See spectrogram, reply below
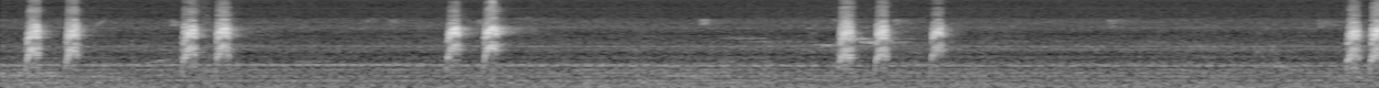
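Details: Sooty-headed bulbul in energetic fighter style, used as a lure to make birds sing aggressively: clipped, bright chirps in doubled bursts separated by pauses of about a second, with a constant low hum behind.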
